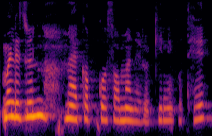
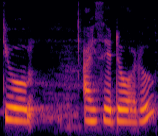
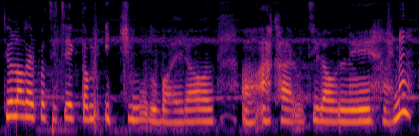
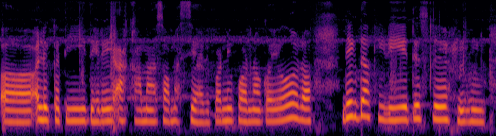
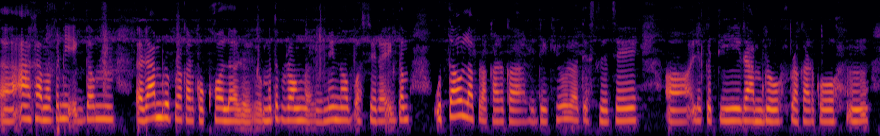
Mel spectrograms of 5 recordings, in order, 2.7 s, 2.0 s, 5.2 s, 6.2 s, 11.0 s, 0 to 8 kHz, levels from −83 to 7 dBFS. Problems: background conversations at intervals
